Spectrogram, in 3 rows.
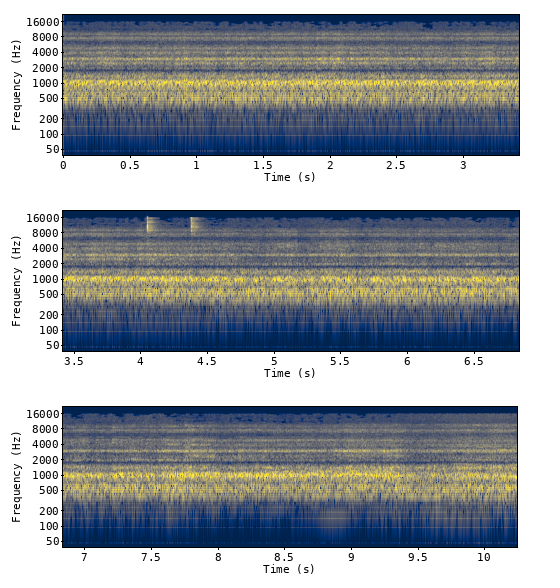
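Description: Onboard DCC sound decoder of a Lenz O gauge DB V100 (BR 212) model diesel locomotive playing its diesel engine sound through the model's small speaker, running steadily while the loco creeps along at very slow speed.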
